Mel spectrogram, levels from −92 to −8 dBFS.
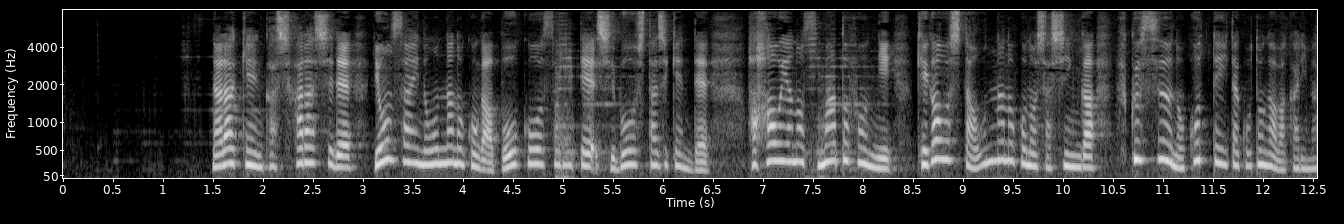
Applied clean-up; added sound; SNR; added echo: neural separator model SepFormer DNS4.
